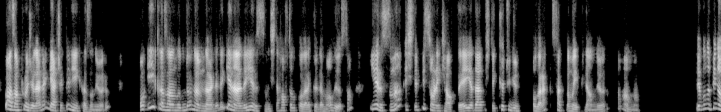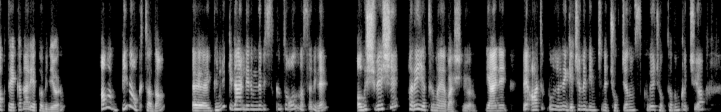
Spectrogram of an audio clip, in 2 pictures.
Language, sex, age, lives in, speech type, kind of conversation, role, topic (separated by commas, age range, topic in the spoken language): Turkish, female, 25-29, Germany, conversation, advice, user, Günlük giderlerimi hangi yollarla kısarak tasarruf alışkanlığı edinebilir ve borçlarımı daha hızlı ödeyebilirim?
